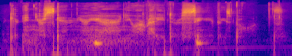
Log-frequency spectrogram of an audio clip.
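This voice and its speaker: A woman doing soft-spoken, breathy ASMR, whispering in a soothing, intimate way as she talks and reads poetry, lingering on words. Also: normal speed. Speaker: ASMR host and poetry reader.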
